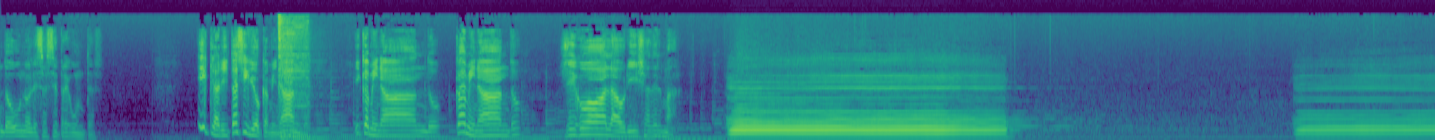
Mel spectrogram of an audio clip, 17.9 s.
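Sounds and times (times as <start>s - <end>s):
speech: 0.0s - 1.4s, 2.5s - 8.5s, 9.1s - 9.4s
ship's horn sounding: 9.0s - 13.4s, 16.1s - 17.9s.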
